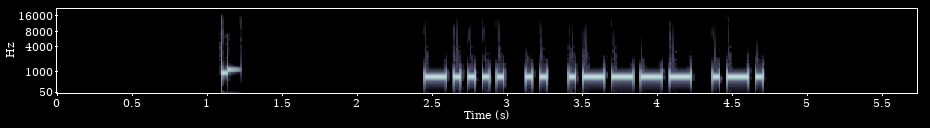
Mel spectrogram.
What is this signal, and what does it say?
Morse code, heard as a keyed tone, about 25 wpm, 700 Hz. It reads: 6I1R
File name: practice / 25wpm / Four Letter-Number Combinations - 25wpm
